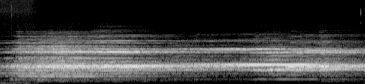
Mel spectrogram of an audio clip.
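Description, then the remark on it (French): A car key scraping a metal heating-oil tank, heavily processed into a sustained, eerie resonant drone of layered ringing tones. It holds steady and fairly loud for several seconds, with no voices. “Donc le son de base, c'était euh, un son de clé de voiture qui frotte une cuve à mazout. Donc un son assez moche de métal frotté euh, et après le son transformé.”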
